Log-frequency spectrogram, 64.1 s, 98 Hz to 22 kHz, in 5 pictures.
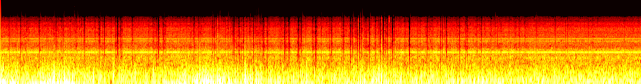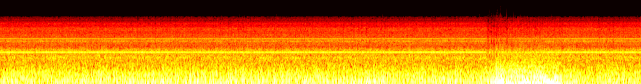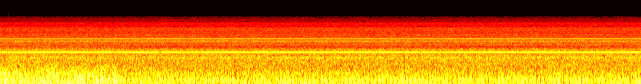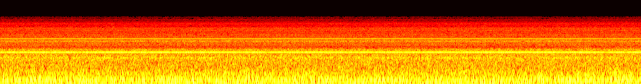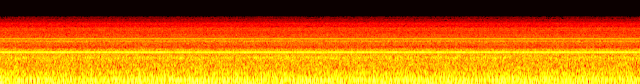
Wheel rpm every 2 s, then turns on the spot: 0, 0, 0, 0, 0, 0, 0, 0, 0, 0, 0, 0, 0, 0, 0, 0, 0, 0, 0, 0, 0, 0, 0, 0, 0, 0, 0, 0, 0, 0, 0, 0.
none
